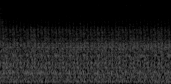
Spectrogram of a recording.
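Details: Mahindra Roxor diesel with Dirt Legal intake retaining bracket fitted against overboost turbo leaks: even, steady idle with a soft airy hiss, no whistle or puffing suggesting a boost leak.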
